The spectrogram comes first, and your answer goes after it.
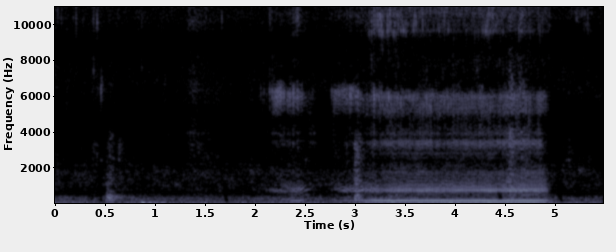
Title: snores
